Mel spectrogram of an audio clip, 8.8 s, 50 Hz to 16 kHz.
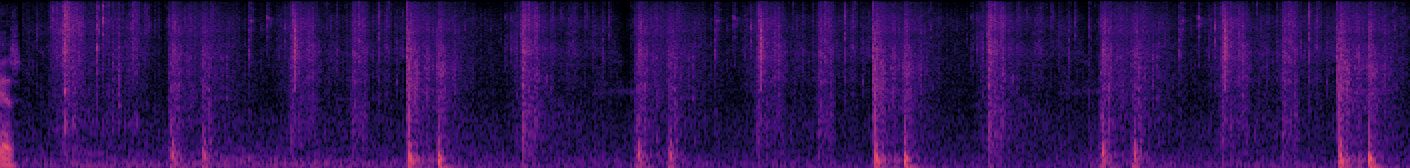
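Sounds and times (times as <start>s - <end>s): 
speech: 0.0s - 0.3s
crisp leafy rustle: 0.0s - 8.8s
branch striking tree bark and leaves: 2.2s - 8.8s.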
